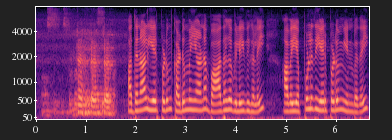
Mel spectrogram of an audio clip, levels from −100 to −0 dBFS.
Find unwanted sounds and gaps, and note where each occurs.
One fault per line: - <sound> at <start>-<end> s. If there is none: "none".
- laugh at 0.1-1.7 s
